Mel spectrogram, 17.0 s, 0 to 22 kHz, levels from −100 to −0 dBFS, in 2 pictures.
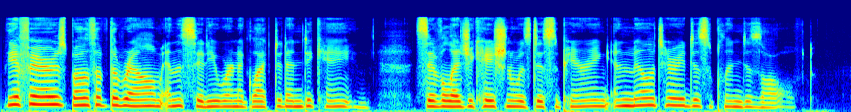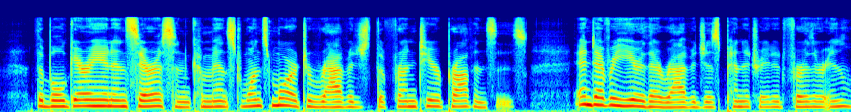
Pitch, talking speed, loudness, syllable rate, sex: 205 Hz, 145 wpm, -18 LUFS, 5.4 syllables/s, female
